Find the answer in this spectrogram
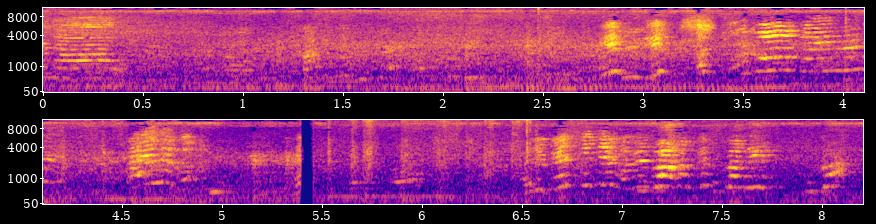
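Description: Background children's voices, calling and chattering at play, over a low steady hum.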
